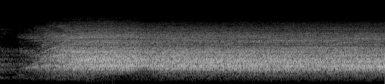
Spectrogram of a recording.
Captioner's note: crowd cheering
